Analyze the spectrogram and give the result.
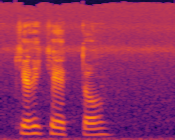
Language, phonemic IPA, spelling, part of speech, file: Italian, /kjeriˈketto/, chierichetto, noun, It-chierichetto.ogg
